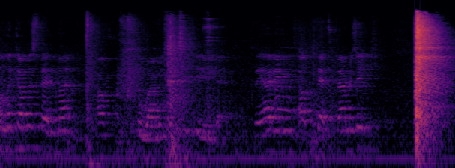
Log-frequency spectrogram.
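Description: Children's voices chattering in a large hall, then near the end a single loud, sharp crack that rings out briefly.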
